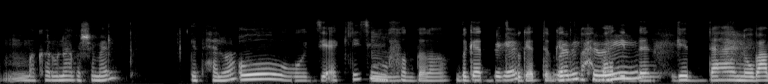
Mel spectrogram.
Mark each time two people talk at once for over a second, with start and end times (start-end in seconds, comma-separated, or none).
5.0-6.5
